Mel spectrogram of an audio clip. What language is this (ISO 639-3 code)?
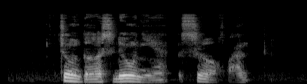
zho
